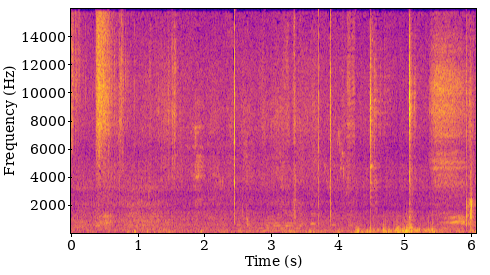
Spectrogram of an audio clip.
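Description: An arrow strikes a foam archery target with a sharp knock, one of a few clicks heard over a steady outdoor murmur. Voices are heard near the end.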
